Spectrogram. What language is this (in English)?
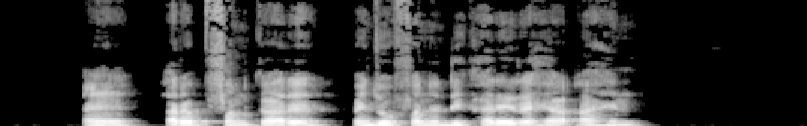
Sindhi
